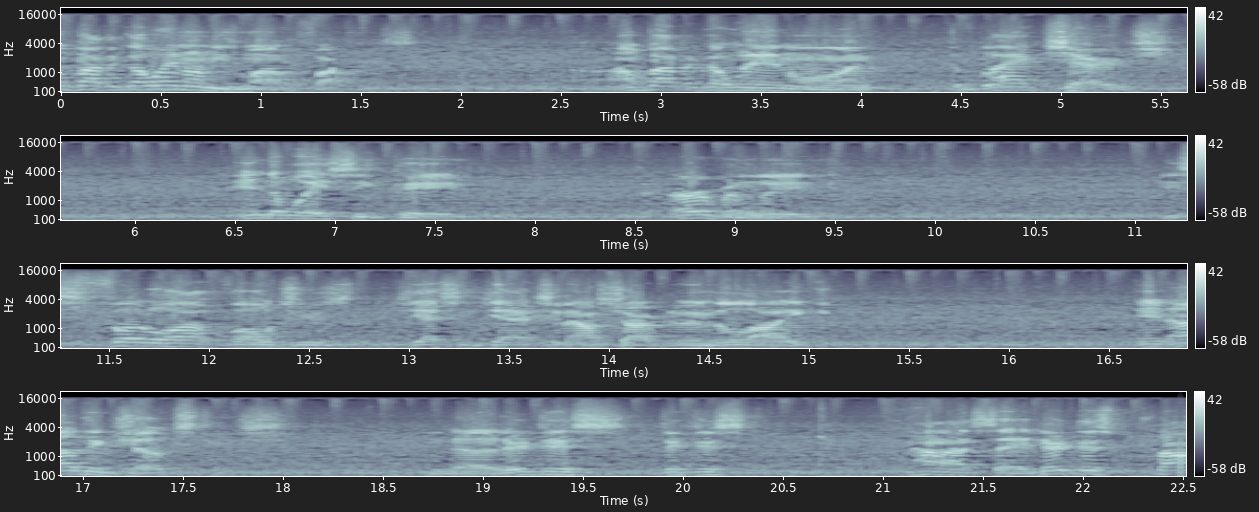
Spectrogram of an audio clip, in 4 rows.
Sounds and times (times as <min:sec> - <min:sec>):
Speech: 0:00.0 - 0:01.9, 0:02.7 - 0:05.6, 0:06.5 - 0:07.8, 0:08.6 - 0:09.6, 0:11.2 - 0:15.2, 0:16.6 - 0:20.5, 0:21.1 - 0:22.5.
